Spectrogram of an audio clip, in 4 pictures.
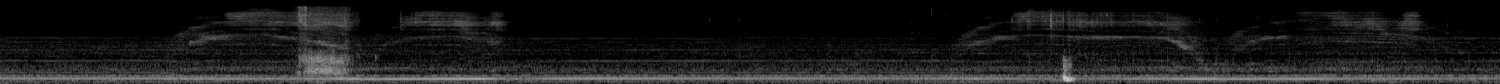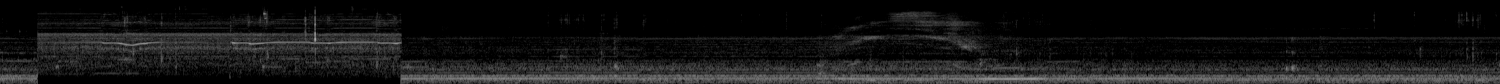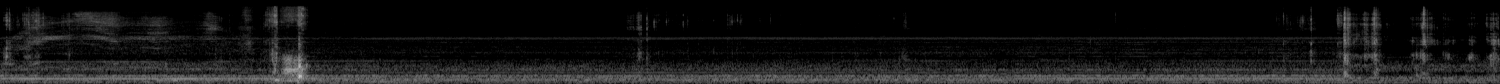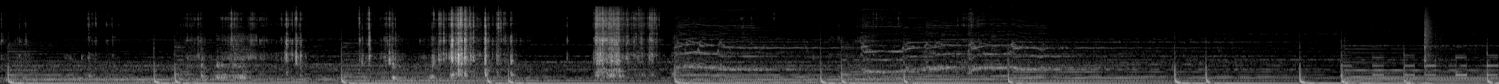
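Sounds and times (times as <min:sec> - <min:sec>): wasp wings buzzing: 0:01.8 - 0:05.1, 0:28.3 - 0:33.3.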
